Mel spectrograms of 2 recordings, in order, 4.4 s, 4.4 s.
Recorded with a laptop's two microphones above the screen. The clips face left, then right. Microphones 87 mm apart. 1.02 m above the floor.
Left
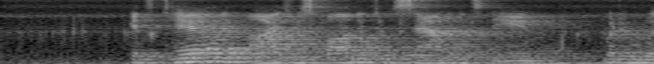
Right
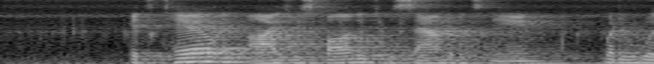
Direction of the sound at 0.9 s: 45° right (ahead or behind).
